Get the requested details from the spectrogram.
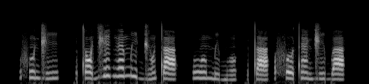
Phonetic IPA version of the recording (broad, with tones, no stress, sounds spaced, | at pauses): f ũ˦ d͡ʒ i˦ | t ɔ˧ d͡ʒ e˦ ɡ ɛ̃˦ m i˦˨ d͡ʒ ũ˨˦ t a˧ | w ũ˦ m i˧ b ũ˧ | t a˧ | f o˧ t ɛ̃˧ d͡ʒ i˧ b a˧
